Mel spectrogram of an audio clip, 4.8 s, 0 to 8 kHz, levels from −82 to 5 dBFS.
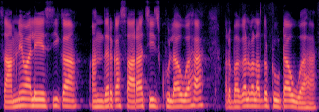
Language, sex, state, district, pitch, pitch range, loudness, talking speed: Hindi, male, Jharkhand, Garhwa, 165 Hz, 155-175 Hz, -15 LUFS, 225 wpm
